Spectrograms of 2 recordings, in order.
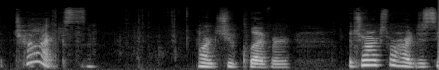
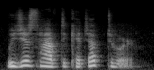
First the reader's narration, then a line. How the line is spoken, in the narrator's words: Sarah said firmly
